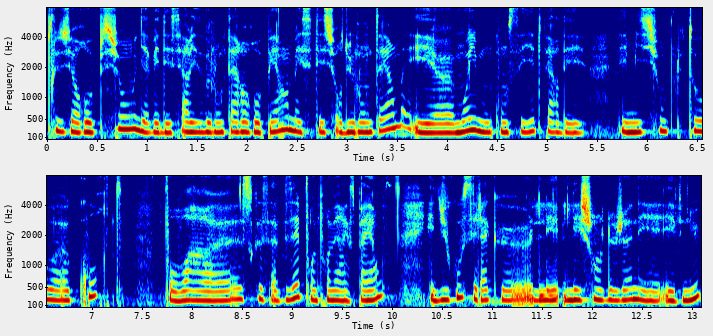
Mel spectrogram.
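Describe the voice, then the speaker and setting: Against noticeable background noise, a woman talks at a fairly quick pace with long, frequent pauses, her fairly high pitch held in fairly even intonation. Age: 20s. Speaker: young traveller. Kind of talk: radio interview.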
